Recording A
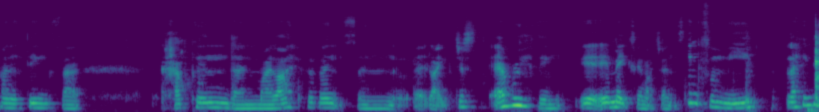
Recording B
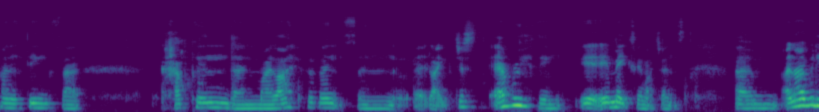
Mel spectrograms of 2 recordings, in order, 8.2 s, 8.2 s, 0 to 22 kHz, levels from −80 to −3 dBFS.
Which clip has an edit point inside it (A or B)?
A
